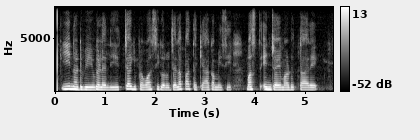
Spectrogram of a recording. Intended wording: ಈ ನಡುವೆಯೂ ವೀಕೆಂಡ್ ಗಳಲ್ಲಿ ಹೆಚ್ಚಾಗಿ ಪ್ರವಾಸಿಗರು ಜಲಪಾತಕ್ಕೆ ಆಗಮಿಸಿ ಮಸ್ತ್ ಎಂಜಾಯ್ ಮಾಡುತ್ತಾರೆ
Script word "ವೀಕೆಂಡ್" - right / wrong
wrong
